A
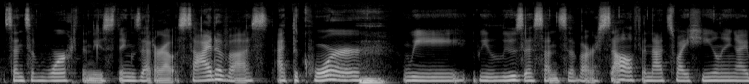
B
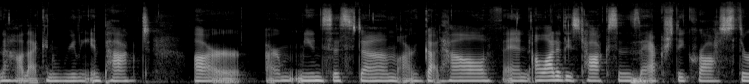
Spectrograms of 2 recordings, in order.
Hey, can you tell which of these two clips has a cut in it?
A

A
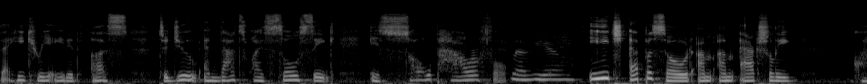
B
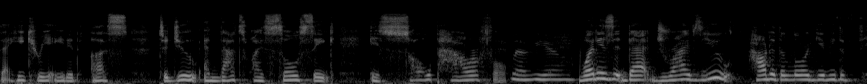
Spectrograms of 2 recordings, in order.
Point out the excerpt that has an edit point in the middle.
B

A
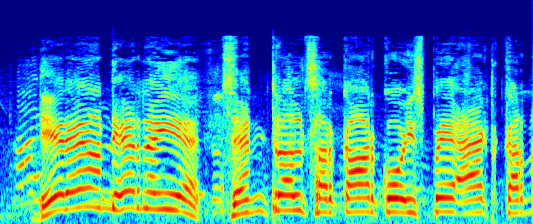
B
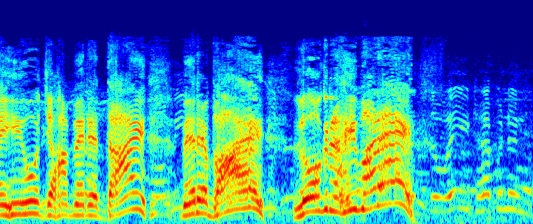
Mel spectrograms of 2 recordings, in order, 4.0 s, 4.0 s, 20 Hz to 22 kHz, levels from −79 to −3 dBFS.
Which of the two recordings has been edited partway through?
A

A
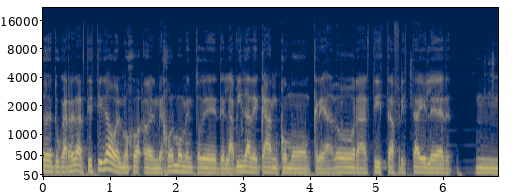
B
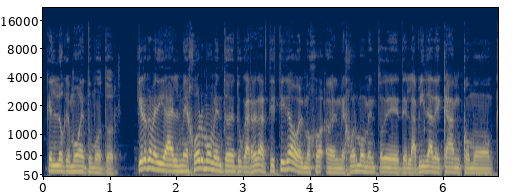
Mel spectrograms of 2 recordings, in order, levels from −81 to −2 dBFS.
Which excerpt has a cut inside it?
B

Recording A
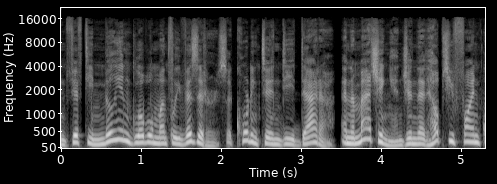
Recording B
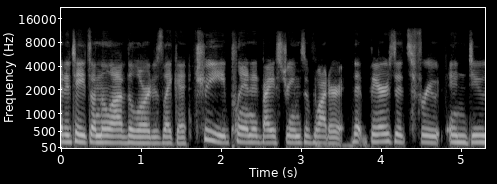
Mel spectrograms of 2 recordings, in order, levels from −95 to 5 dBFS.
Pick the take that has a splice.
B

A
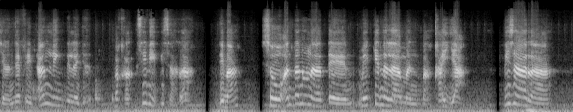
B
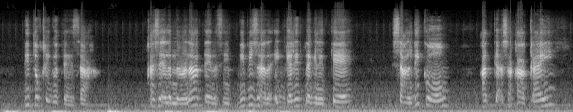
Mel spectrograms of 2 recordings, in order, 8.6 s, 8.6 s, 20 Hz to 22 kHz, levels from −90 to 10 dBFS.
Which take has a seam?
A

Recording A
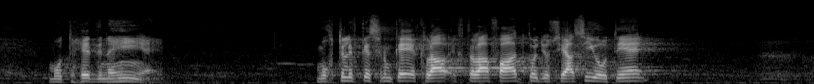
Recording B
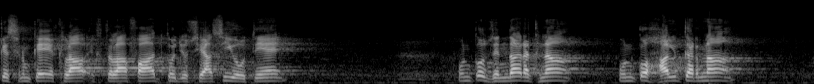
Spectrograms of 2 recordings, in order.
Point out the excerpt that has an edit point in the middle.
A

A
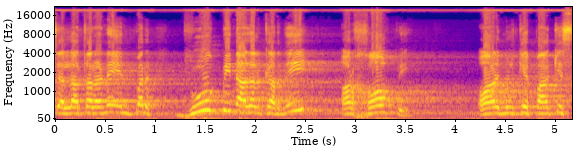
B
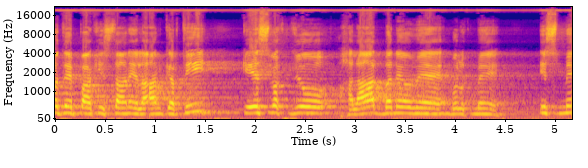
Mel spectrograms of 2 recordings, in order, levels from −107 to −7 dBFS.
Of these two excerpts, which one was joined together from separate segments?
B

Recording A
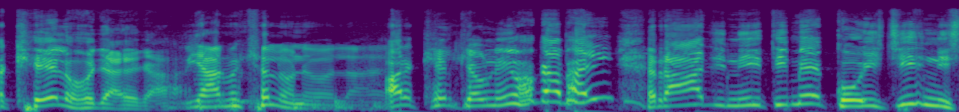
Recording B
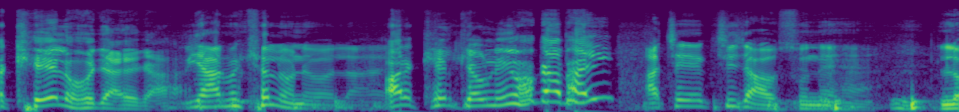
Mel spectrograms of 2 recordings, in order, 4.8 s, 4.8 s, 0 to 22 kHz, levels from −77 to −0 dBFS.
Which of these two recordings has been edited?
B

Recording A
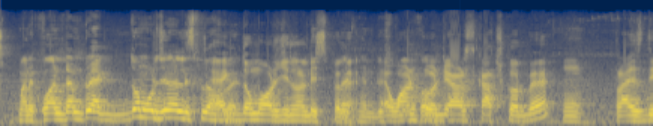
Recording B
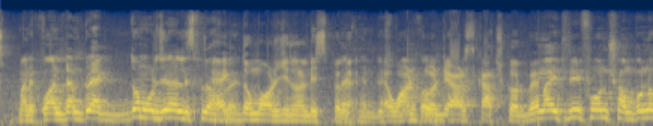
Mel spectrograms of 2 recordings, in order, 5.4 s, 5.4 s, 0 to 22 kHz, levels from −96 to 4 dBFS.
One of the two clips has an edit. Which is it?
B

